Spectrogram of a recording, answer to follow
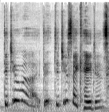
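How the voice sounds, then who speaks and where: A woman playing a jittery, sly property buyer in an audio drama, halting and repeating words with nervous chuckles. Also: sits high, very animated, a little mellow. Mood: nervous, eager.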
